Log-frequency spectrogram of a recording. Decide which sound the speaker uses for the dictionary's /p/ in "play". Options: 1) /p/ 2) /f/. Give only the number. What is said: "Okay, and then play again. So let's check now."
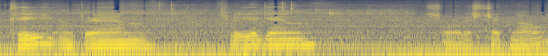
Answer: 2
